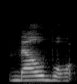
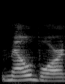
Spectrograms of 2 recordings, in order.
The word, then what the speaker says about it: Melbourne: for 8 years in Melbourne. Melbourne. I always say it wrong. It's Mel. okay. The Australian way is Melbourne, but Yes, you can say Melbourne. It's okay. I'm gonna say Melbourne. I'm not Australian.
